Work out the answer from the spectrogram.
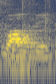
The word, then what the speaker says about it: Tuolumne: my tap and we teach them how to pronounce tuolumne by reminding the Tuolumne 12 you that's a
